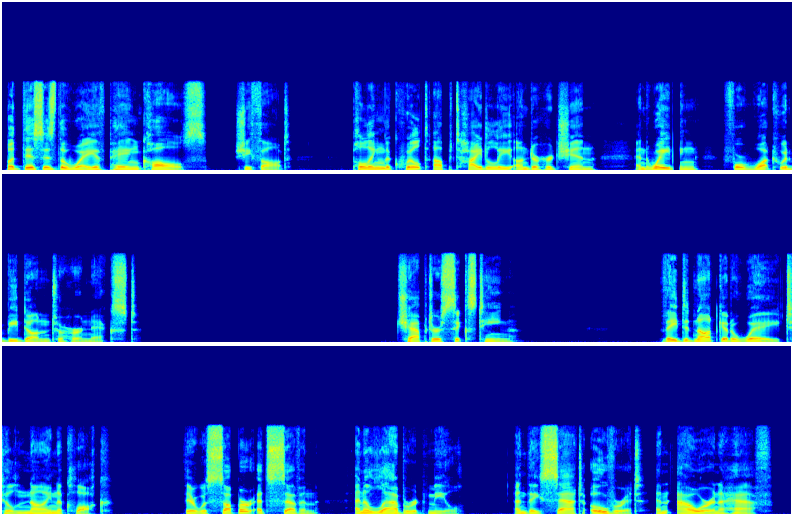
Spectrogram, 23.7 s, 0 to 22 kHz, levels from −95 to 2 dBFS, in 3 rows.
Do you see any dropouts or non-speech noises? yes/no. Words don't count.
yes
